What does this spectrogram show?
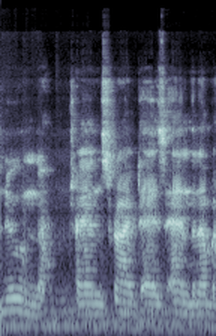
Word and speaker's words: Nun: Nun pronounced noon, transcribed as and the number 50, meaning fish, the imaginative intelligence.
